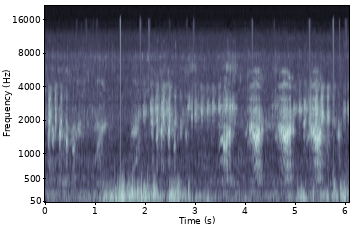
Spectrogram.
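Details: Frogs calling at night beside a pond: loud, rasping, harmonic croaks repeat roughly every half second in a steady run, while other frogs chorus behind and low thumping rumbles underneath.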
